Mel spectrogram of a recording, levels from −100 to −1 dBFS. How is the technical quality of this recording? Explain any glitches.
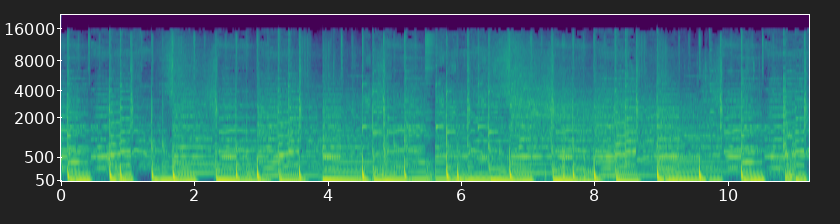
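The recording is marred by repeated dropouts from lost LE Audio frames, at 0.69, 2.29, 3.86, 5.47 (140 ms), 7.52, 9.24 and 10.83 s (scattered over 180 ms). The LC3 decoder refills gaps with the previous spectrum under random signs, so tones smear into noise, and longer gaps fade toward silence.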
